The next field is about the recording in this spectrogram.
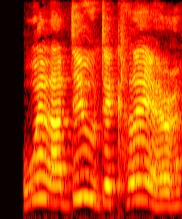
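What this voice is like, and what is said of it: Put-on Southern drawl. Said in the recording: “A bit of a southern drawl there.”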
